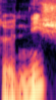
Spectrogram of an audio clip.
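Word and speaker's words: Niš: to Nich, so Nich, it's written N I S but it's pronounced Nich and not Nice like our beautiful southern city French.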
